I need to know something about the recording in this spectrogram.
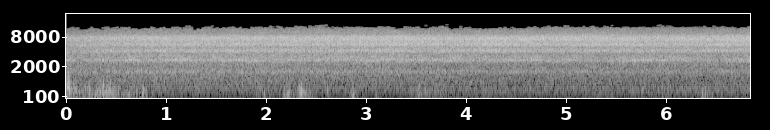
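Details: A steady, intense hissing drone from insects in China, high and buzzy with stacked bands, continuous and unchanging from start to end, with only faint low thumps underneath.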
